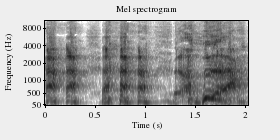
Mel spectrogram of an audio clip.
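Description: A bird in a played video makes cough-like sounds: several harsh, raspy bursts in quick, uneven rhythm, fairly loud and somewhat laugh-like.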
